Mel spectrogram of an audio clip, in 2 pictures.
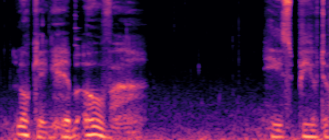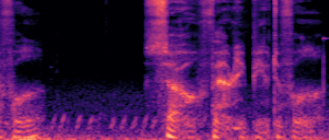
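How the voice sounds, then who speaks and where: Slow, hushed man narrating ASMR. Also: on the low side, noisy background. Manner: hushed, often whispering, dramatic pauses. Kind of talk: ASMR scripted narration of fantasy roleplay.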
